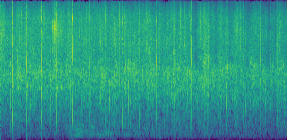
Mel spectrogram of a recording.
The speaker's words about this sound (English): Can we have a round of applause for our panelists, please?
